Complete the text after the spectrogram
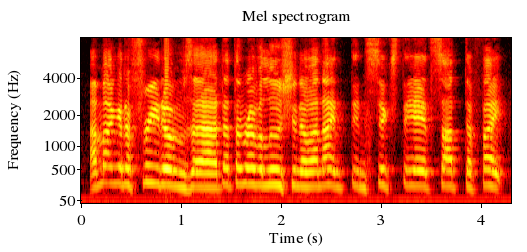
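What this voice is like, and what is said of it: Bad put-on Italian accent. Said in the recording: “in my bad Italian accent ... Fuck that accent.”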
